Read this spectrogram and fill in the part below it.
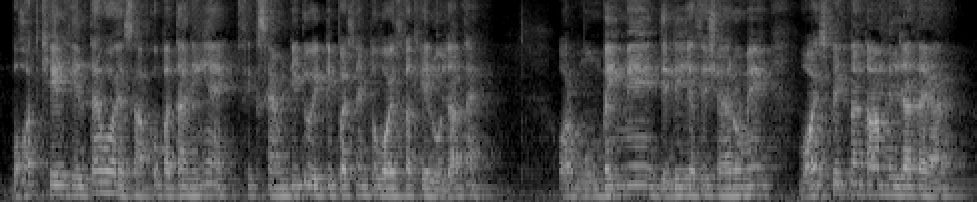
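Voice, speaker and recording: A man's voice: medium pitch, darkish tone. Man coaching actors in an echoey room. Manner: direct, repetitive, checks in with the viewer. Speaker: acting coach. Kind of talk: casual motivational lesson.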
